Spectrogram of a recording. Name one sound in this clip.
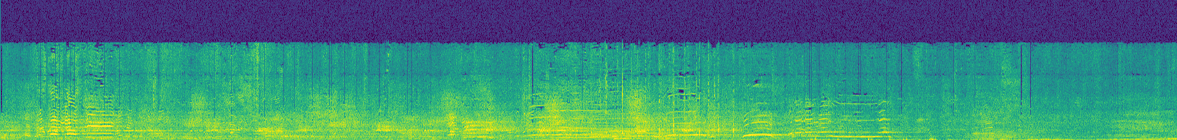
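A man sings into a microphone, heard through loudspeakers echoing across an open stadium.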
